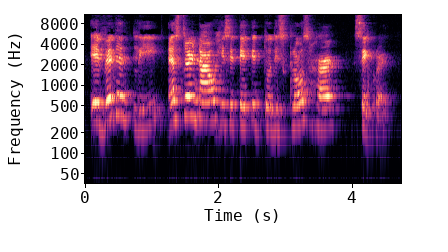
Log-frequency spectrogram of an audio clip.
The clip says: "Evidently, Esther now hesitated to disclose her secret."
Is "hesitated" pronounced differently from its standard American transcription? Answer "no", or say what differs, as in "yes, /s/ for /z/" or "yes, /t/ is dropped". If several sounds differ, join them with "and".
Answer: yes, /s/ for /z/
